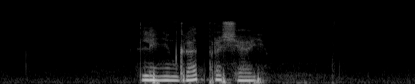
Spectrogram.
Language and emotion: Russian, neutral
